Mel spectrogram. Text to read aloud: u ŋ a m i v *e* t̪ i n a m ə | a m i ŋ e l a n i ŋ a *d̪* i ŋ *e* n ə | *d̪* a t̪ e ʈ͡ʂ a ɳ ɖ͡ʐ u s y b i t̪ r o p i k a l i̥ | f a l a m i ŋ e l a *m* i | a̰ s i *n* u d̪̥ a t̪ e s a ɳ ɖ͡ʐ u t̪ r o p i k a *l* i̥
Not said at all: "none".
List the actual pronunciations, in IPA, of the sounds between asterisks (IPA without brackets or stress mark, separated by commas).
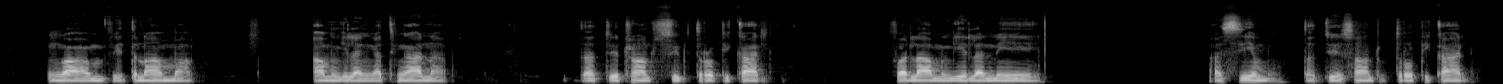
e, t̪, a, d̪, n, m, l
